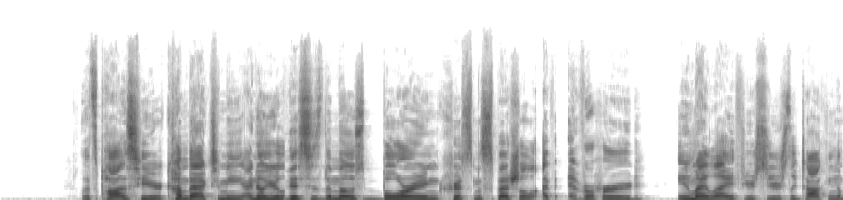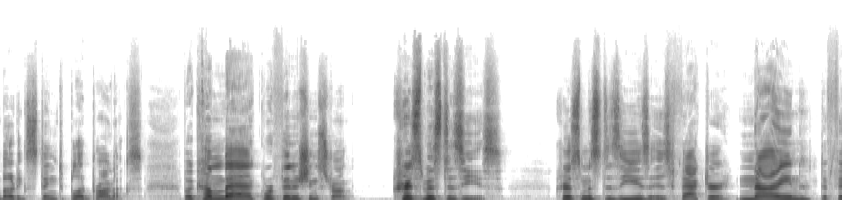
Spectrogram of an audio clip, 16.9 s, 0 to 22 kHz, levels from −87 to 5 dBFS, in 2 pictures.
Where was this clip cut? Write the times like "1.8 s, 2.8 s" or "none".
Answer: 2.8 s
